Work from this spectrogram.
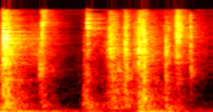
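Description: A locked door is tried, producing several quick rattling knocks and thunks in rapid succession, close and fairly loud.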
